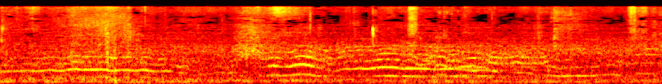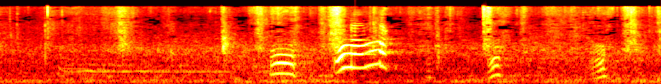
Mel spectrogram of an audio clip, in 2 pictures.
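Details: Rosalie, an experienced mother dog, with her excited four-day-old pups from a litter of four in the puppy room. Soft wavering whines slide up and down, then a burst of sharp, high yelps near the end.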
